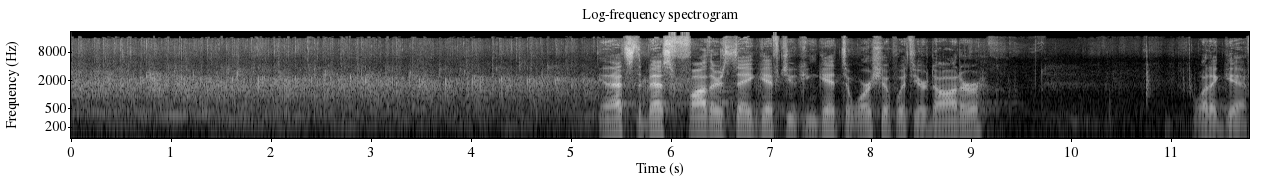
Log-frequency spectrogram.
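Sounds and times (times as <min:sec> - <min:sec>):
crowd applauding: 0:00.0 - 0:07.0
speech: 0:05.3 - 0:09.2, 0:11.2 - 0:11.7.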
